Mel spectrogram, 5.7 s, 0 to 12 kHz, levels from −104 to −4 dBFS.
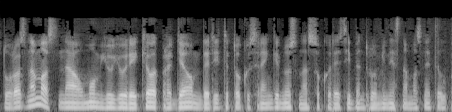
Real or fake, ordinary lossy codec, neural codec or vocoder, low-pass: fake; MP3, 32 kbps; codec, 16 kHz, about 1 kbps, DyCAST, with the encoder's durations; 7.2 kHz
